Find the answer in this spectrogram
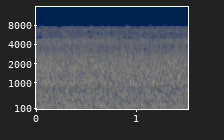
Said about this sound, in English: We're passing City Hall right now, and here's water trickling.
